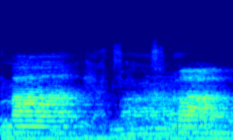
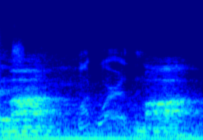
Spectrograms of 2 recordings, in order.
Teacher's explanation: It doesn't matter if it's super high pitched or low. You can say ma, ma. Those are all first tones because it's not changing.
